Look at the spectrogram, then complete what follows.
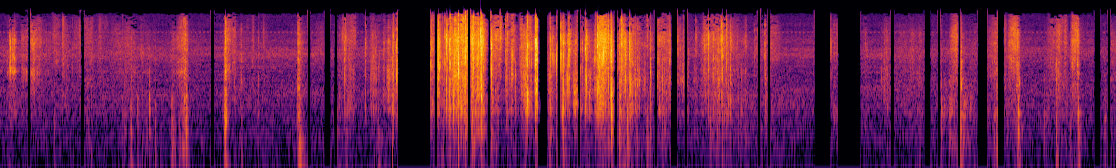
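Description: Wrapper of a trading card pack being torn open and crinkled, a crackly tear of about three seconds starting about four seconds in, with scattered light taps and clicks of packs and cards being handled before and after.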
